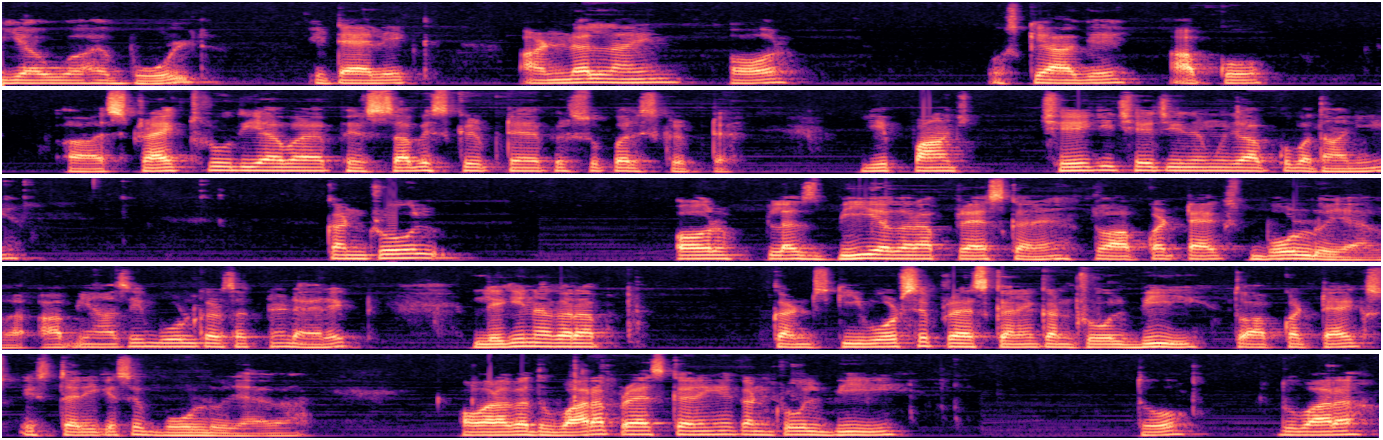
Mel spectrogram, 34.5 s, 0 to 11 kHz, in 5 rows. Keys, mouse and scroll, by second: 13.7-17.1 drag, 21.1 click, 23.8 ctrl+z, 26.0 ctrl+b, 29.9 ctrl+b, 30.4 ctrl+v, 31.4 ctrl+c, 32.4 ctrl+b.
